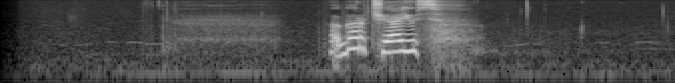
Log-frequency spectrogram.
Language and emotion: Russian, sad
